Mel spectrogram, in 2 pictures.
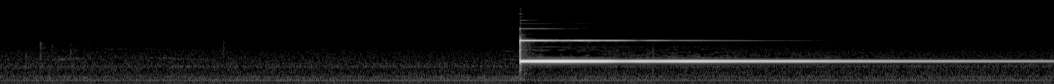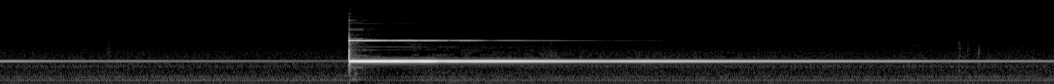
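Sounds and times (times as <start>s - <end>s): singing bowl ringing: 5.2s - 21.0s
singing bowl strike: 5.2s - 21.0s.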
